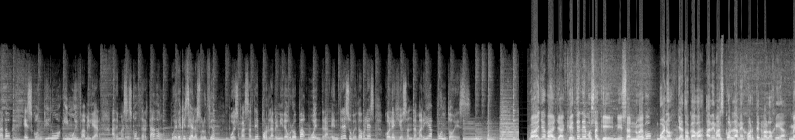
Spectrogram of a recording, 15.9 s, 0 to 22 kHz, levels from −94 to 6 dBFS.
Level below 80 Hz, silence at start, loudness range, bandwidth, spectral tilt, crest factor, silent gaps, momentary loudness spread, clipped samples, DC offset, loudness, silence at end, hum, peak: -38 dBFS; 0 s; 11 LU; 17 kHz; -4 dB/octave; 14 dB; none; 13 LU; 0.7%; under 0.1%; -13 LUFS; 0 s; none; 0 dBFS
